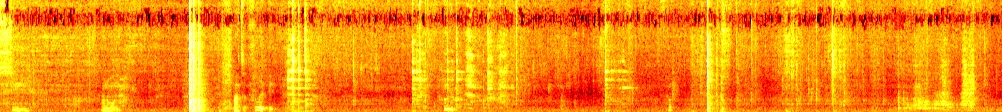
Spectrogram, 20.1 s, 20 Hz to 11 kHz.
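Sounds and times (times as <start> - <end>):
metal spatula scraping frying pan: 5.7 - 7.4, 8.2 - 10.7, 12.0 - 12.9, 15.5 - 19.9.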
